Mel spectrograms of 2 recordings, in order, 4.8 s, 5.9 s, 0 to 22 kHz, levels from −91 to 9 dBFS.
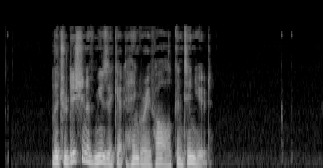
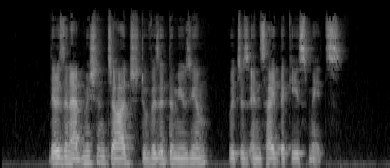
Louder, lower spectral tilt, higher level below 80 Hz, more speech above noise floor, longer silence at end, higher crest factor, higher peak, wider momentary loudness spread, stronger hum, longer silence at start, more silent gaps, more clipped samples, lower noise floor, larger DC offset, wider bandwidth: first, -20 LUFS vs -28 LUFS; first, -6 dB/octave vs -3.5 dB/octave; first, -56 dBFS vs -68 dBFS; first, 51 dB vs 39 dB; first, 1.7 s vs 0.75 s; about the same, 18 dB vs 20 dB; first, -4 dBFS vs -8 dBFS; about the same, 6 LU vs 7 LU; neither; about the same, 0.8 s vs 0.75 s; neither; neither; about the same, -70 dBFS vs -67 dBFS; neither; second, 11.5 kHz vs 16.5 kHz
